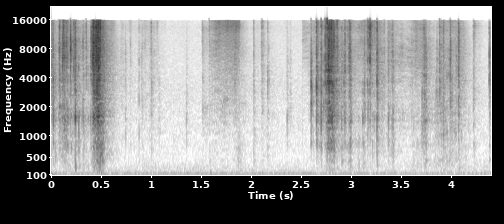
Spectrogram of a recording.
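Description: Foil baseball card pack wrappers being torn open and crinkled, in two spells: one at the start and another about three seconds in.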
